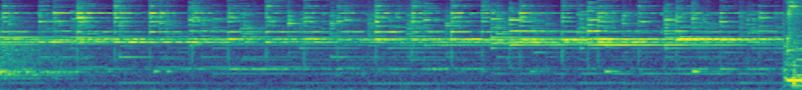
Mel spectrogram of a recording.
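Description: Quiet, bell-like chiming tones that hang on, sprinkled with light, quick ticks several times a second, from the pre-recorded electronic part of a piece for pipa and tape.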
